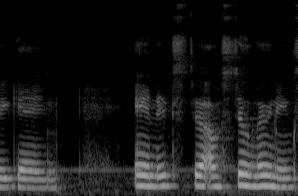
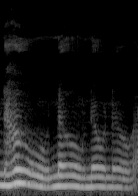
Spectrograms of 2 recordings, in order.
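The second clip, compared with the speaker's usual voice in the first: emphatic denial; 7 dB louder, slower than usual. Real, not acted. Denying having a boyfriend.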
